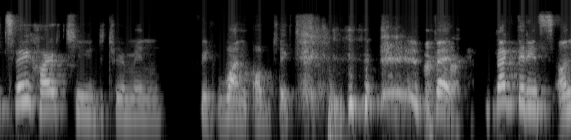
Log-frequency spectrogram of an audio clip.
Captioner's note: chuckles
